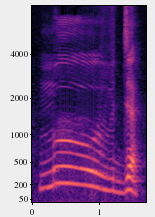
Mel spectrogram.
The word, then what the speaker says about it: moved: i trimmed the tree move has that voiced v sound move so it becomes moved i moved to california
